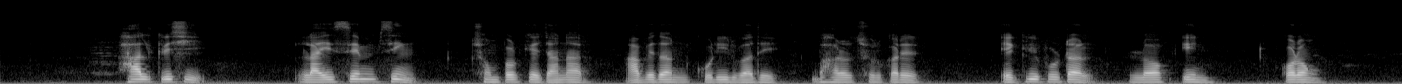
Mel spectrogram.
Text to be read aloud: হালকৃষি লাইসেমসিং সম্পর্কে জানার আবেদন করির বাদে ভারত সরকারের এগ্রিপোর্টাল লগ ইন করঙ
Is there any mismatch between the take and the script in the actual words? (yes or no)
no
